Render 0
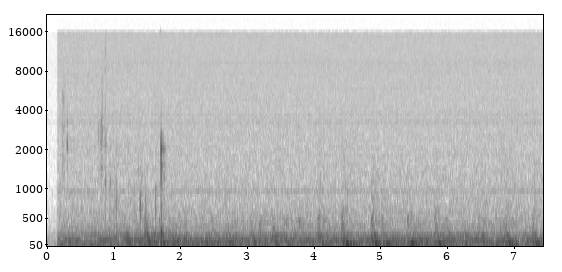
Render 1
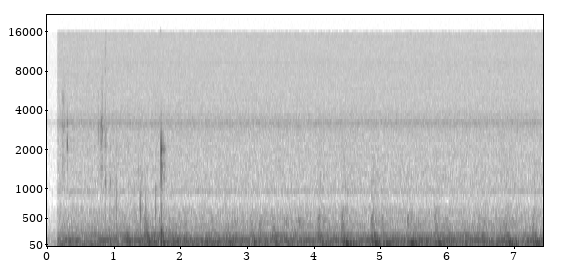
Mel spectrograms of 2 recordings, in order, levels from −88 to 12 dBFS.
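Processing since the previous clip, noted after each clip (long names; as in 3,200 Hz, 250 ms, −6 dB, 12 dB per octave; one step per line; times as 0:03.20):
thirty-one-band graphic EQ 100 Hz +5 dB, 800 Hz −8 dB, 3,150 Hz +8 dB
level −1 dB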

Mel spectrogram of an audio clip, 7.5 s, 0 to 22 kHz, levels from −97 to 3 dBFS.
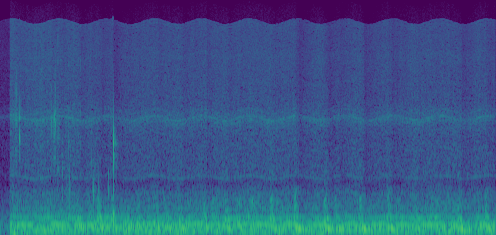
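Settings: pitch vibrato 1.4 Hz 74 cents
downward compressor 3 to 1, threshold −32 dBFS, peak gain reduction 14 dB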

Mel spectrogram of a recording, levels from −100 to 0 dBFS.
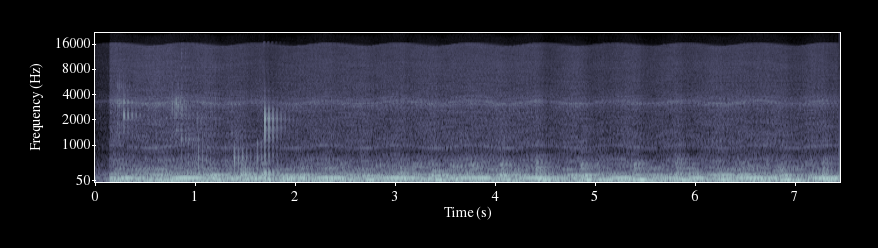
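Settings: flutter between parallel walls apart 6.9 metres, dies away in 0.55 s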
